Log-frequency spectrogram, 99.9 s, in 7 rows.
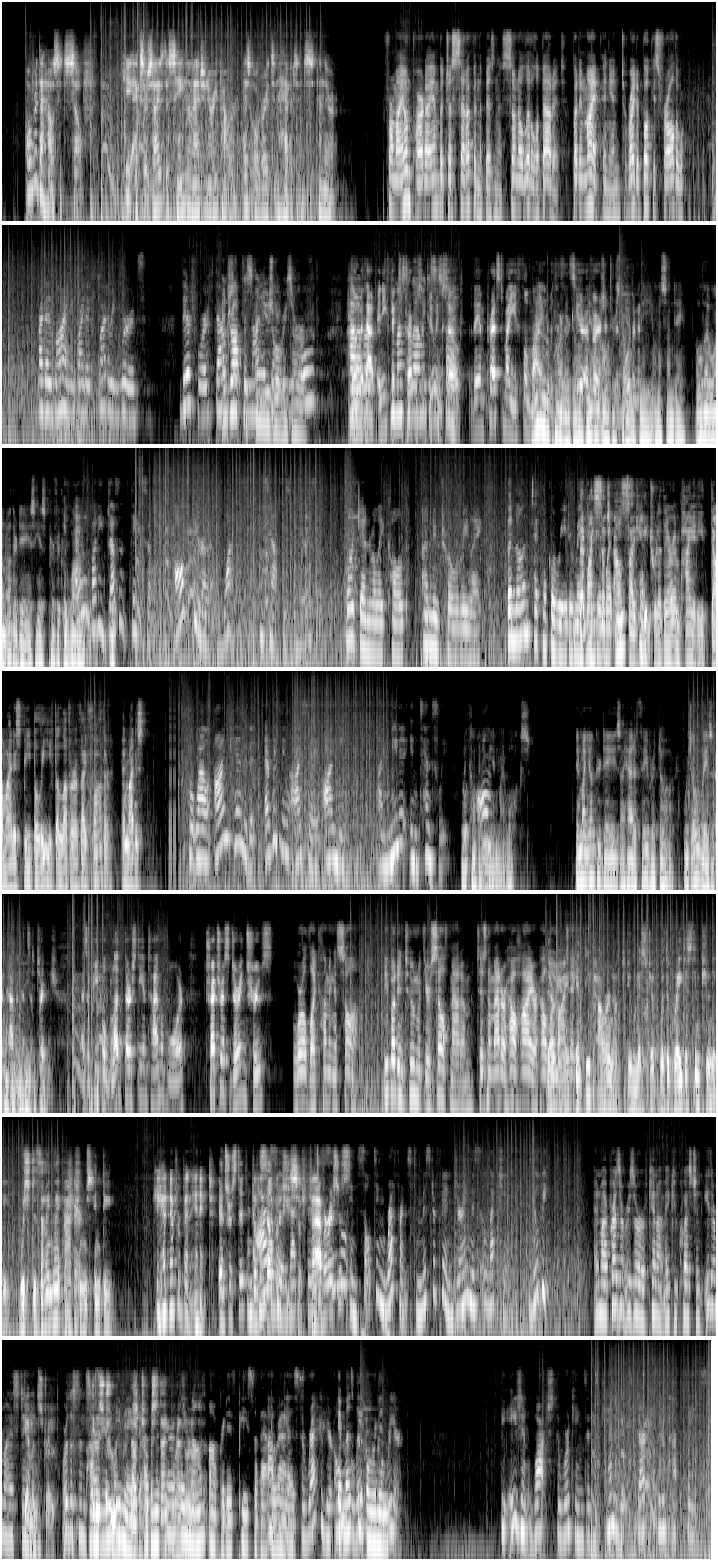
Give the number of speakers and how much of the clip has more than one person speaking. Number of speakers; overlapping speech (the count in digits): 9, about 22%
